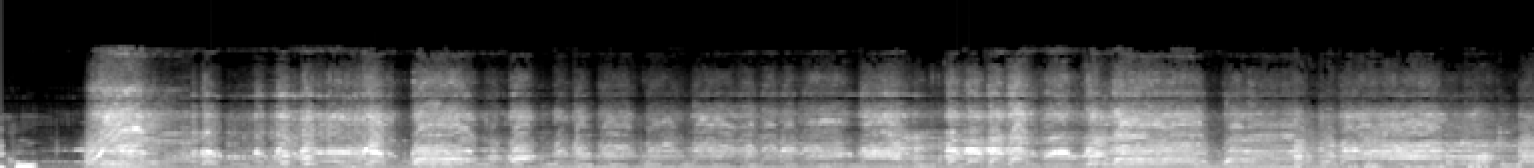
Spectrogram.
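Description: A small electric motor whines as a model car races.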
